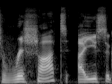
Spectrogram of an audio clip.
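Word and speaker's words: Richat: couple uh I just want to say it's wrist shot I used to call it rick hot I was mispronouncing it but let me ask you this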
